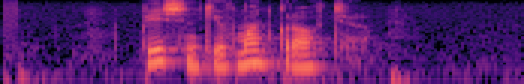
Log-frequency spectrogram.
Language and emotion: Russian, neutral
